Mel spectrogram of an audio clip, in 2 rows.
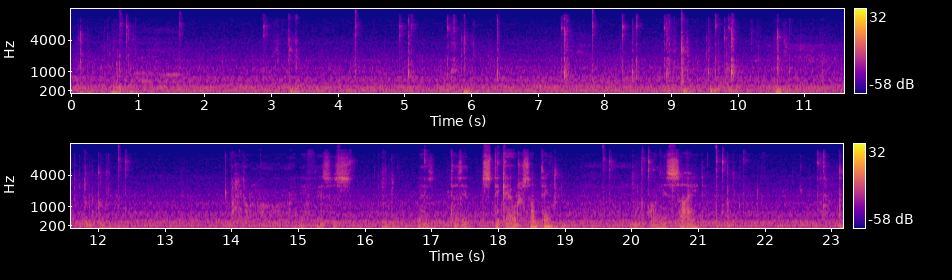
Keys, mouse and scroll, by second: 0.0 2, 0.7 alt+shift+click, 1.6 click, 3.3 Tab, 4.3 click, 5.1 middle click, 6.0 alt+a, 6.5 click, 6.5 middle click, 7.9 click, 8.5 middle click, 9.2 Tab, 9.7 shift+middle click, 10.7 alt+a, 10.8-11.8 scroll up 2, 11.8 scroll up 1, 12.0 ctrl+r, 16.3 alt+a, 16.9 middle click, 18.8 3, 19.5 click, 20.2 shift+click, 21.6 click, 21.7 middle click.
